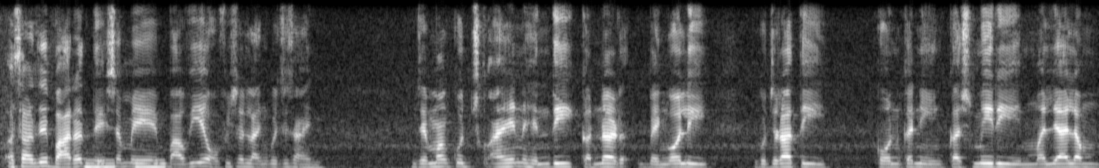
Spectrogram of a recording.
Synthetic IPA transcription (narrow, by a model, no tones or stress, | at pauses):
ɐsãd͡ʑeːbʱaːɾət̪̚d̪eːʃə̆mẽɓaːʋiːəɔːfiːʃəlːɛ̃ːŋɡwʋeːd͡ʑɪzaːɦɪnɪ̆ | d͡ʑɐ̃ɦɪ̃mãkʊd͡ʑʱʊaːɦɪnɪ̆ɦɪ̃nd̪ikɐnəɽbɛ̃ːŋɡoːli | ɡʊd͡ʑɾaːt̪i | koːnkənikɐʃmiːɾimɐljaːləm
